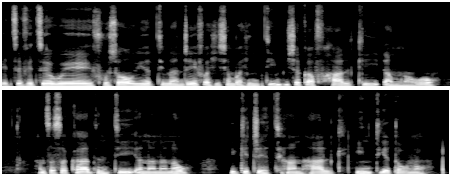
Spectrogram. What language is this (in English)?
Masikoro Malagasy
